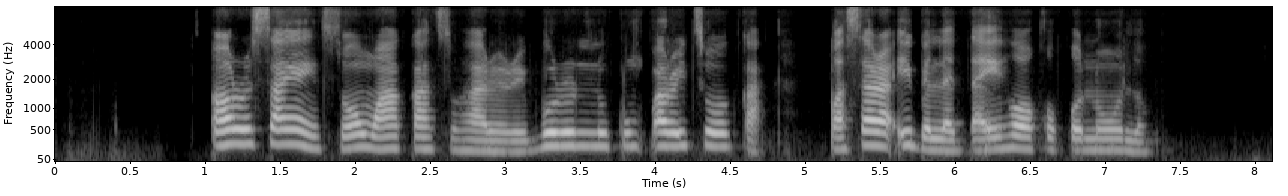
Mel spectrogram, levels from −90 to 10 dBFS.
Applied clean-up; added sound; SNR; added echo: neural mask model DeepFilterNet 3.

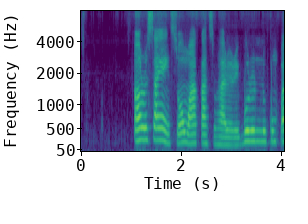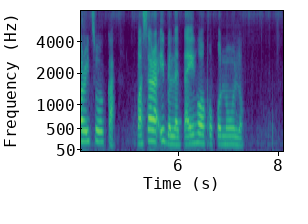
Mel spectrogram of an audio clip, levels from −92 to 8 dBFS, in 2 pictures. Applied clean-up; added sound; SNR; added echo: neural separator model SepFormer DNS4.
